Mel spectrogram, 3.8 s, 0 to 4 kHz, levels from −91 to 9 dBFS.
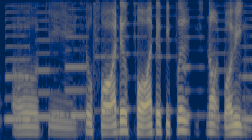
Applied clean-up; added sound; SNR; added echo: neural mask model RNNoise.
